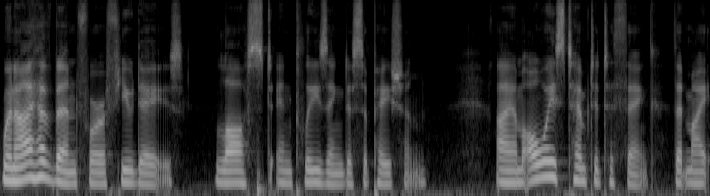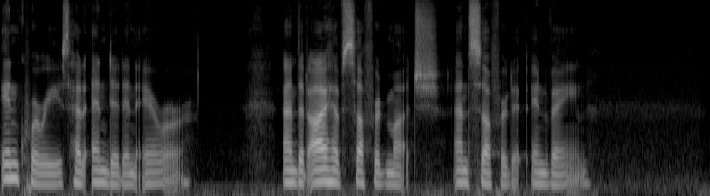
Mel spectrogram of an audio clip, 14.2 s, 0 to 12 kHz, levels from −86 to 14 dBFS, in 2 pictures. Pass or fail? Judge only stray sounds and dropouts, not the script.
pass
